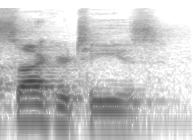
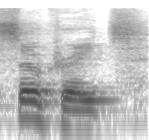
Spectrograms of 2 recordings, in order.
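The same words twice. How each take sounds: First: Said in the usual way. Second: "so-crates" for Socrates; misread Socrates. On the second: Shown as a demonstration. Explaining how the word was read, mispronounced. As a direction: say Socrates as "so-crates", two syllables. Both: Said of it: "It was not Socrates".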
